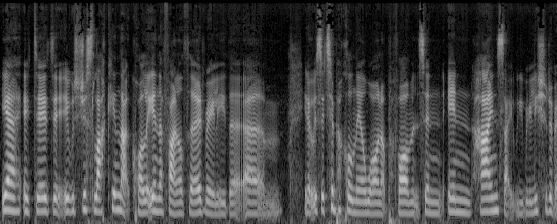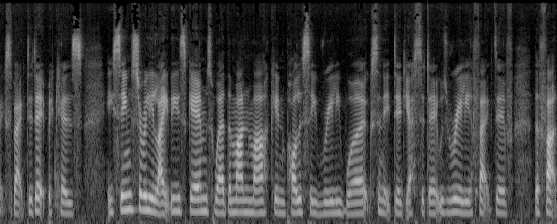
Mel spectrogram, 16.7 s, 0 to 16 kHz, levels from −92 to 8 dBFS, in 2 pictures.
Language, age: English, 20-39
